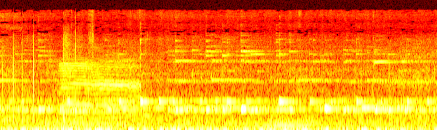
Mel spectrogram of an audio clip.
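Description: Sheep bleating outdoors in the countryside, a few faint, distant wavering calls over a steady background hiss, with no talk.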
